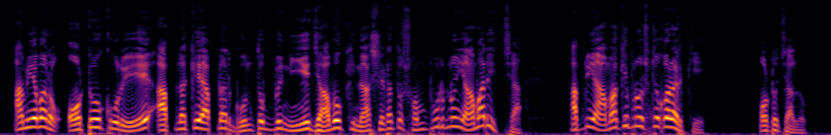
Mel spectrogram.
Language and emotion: Bengali, angry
